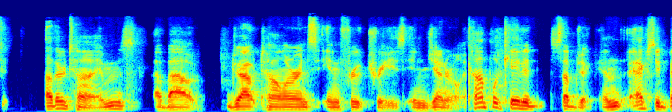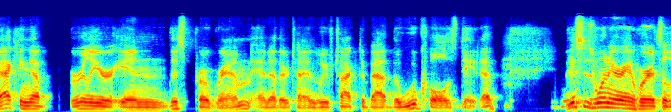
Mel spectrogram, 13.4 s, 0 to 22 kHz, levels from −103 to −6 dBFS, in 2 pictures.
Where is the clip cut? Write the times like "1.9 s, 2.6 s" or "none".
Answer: 4.6 s, 7.3 s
